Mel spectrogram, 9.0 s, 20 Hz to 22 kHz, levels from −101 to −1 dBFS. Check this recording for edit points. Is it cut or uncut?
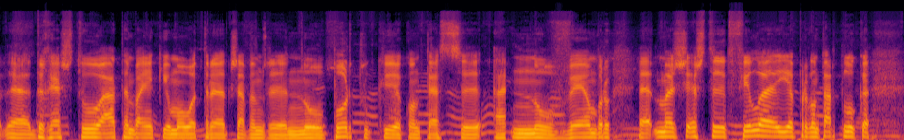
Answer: cut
